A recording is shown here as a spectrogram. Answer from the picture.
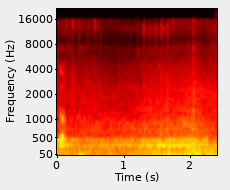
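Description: City bus running, heard from inside its cabin: a steady low rumble with a constant hum over it.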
